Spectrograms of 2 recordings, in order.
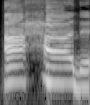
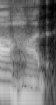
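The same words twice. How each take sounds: First: "আহাদ" with pressed h and bounced final d; qalqalah with throat h. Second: "আহাদ" lower, with light h and a closed final d; wrong plain h. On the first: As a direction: press the h in "আহাদ", let the d echo as "de". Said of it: "লাস্টে কলকলা করতে হবে". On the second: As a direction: say "আহাদ" as everyday ahad, no bounce. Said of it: "এটা আহাদ বলা যাবে না". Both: Shown as a demonstration.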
